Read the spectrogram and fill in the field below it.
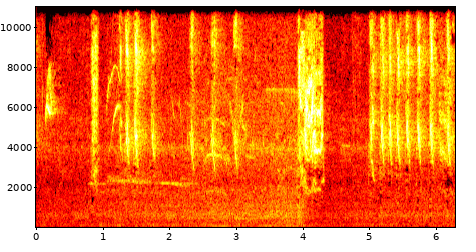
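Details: Sparse high chirps from a female double-collared seedeater, the call breeders play to heat up singing males: a few scattered notes, one louder burst, then a quick run of evenly spaced short ticks.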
